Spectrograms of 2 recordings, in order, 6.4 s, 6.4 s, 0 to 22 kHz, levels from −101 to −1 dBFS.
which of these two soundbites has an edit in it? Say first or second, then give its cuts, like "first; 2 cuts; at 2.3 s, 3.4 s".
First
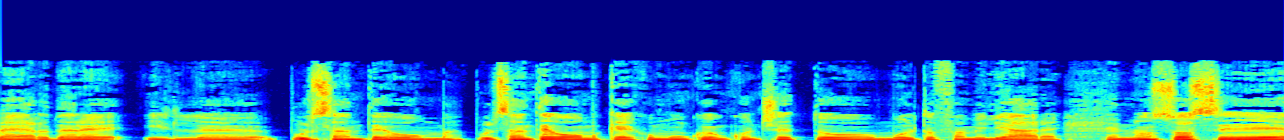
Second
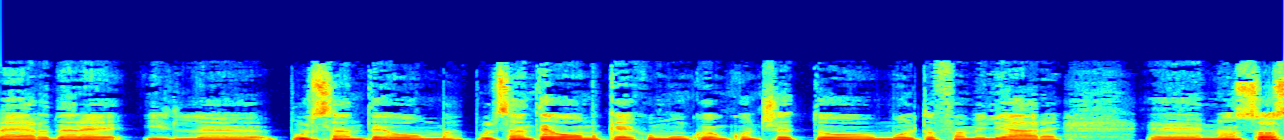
first; 1 cut; at 5.5 s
